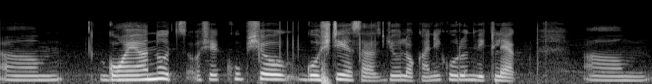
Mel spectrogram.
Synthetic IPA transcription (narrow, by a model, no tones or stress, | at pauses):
ɡɔ̃jãnut͡sə̰ɕẽkʰuːbɕeɡoɕʈiːəsat͡sd͡ʑolɔkãniːkoɾuːnʋikljak̚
